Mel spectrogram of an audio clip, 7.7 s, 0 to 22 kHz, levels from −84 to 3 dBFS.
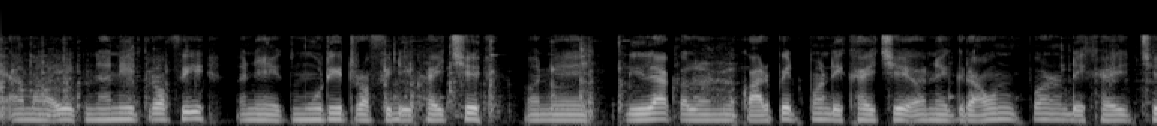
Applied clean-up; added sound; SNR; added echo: neural mask model RNNoise.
